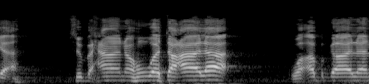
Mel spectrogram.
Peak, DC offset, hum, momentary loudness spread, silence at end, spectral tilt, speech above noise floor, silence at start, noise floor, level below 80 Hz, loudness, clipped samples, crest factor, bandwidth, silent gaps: -4 dBFS; under 0.1%; none; 17 LU; 0 s; -2 dB/octave; 41 dB; 0 s; -61 dBFS; -64 dBFS; -20 LUFS; under 0.1%; 16 dB; 10.5 kHz; none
